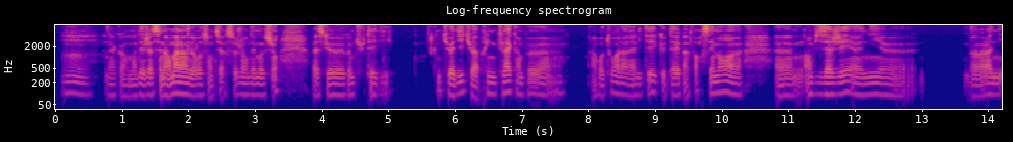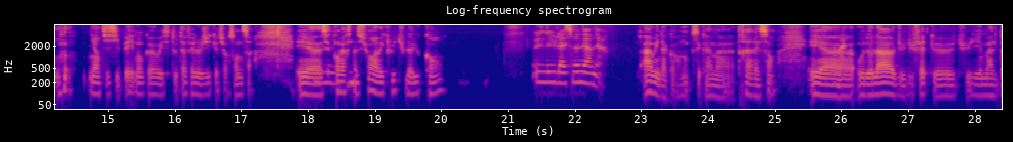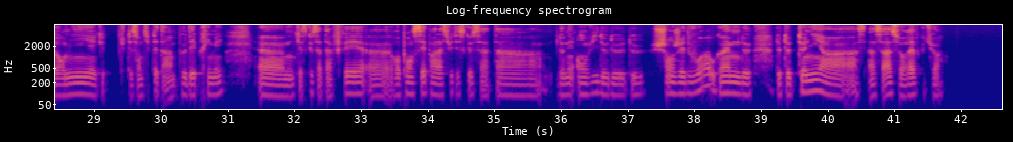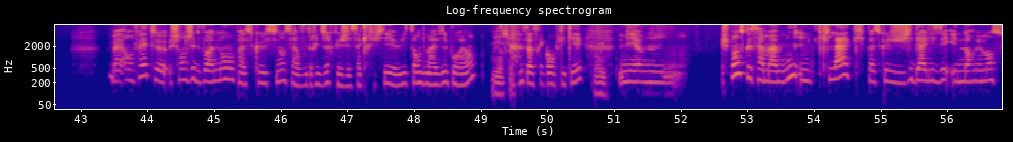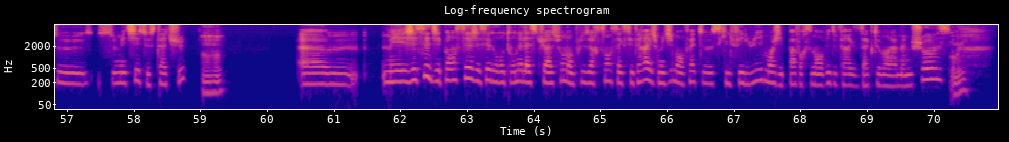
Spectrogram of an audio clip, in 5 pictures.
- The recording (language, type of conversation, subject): French, advice, Comment décrirais-tu l’encombrement mental qui t’empêche de commencer ce projet ?
- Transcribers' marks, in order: static; other background noise; tapping; chuckle; other noise; distorted speech; chuckle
